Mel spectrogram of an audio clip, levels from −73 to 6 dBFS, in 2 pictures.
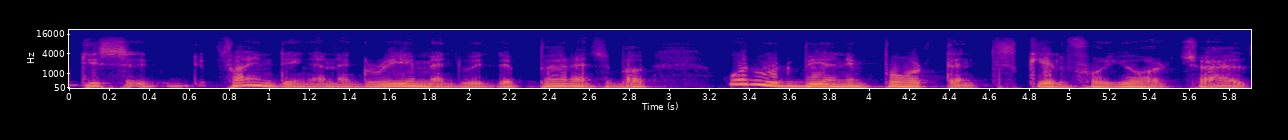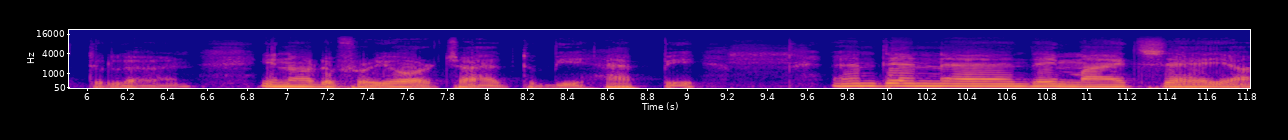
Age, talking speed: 60-79, 170 wpm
